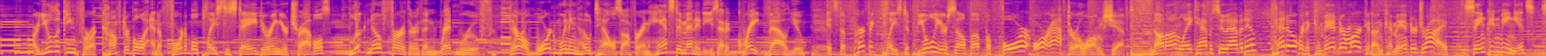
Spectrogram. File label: Commercial VO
